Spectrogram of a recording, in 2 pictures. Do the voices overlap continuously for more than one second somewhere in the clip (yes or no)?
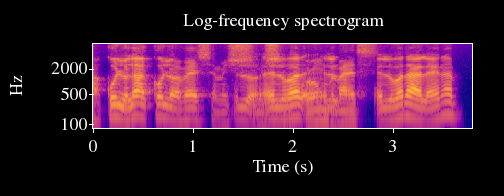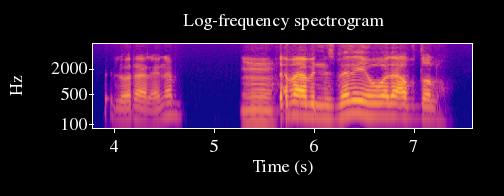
yes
